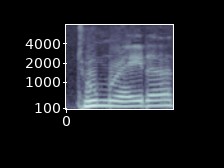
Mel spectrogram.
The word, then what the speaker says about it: Tomb Raider: Tomb Raider, das B wird nicht ausgesprochen und.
